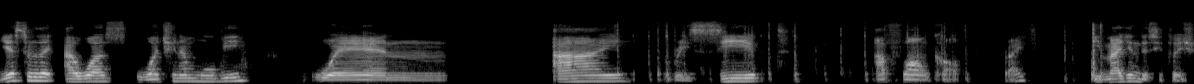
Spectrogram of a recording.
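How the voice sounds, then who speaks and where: Delivered at a very slow pace, the speech has long, frequent pauses. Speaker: English teacher. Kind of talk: online lesson explanation. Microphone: video call.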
